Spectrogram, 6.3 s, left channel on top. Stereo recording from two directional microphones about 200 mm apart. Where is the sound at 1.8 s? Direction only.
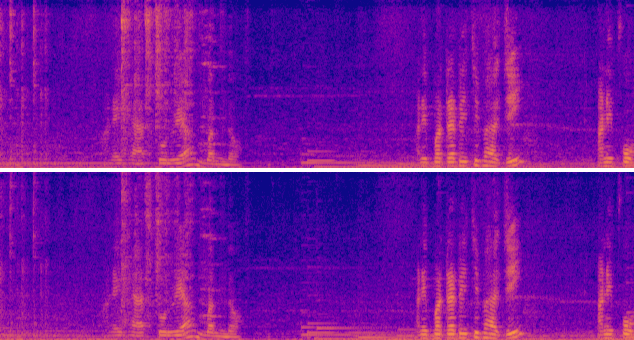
15° right (ahead or behind).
